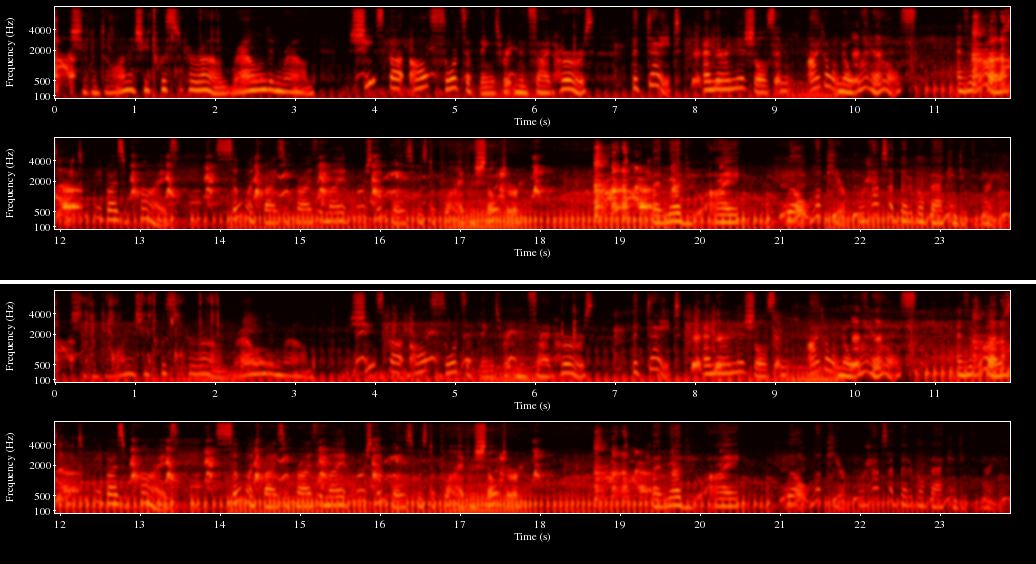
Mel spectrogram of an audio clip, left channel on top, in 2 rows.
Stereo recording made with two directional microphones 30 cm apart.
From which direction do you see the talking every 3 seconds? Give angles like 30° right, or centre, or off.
50° left, 40° left, 20° left, centre, 10° right, 10° right, 30° left, 50° left.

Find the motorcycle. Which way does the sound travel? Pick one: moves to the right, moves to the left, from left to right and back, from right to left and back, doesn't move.
moves to the left.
